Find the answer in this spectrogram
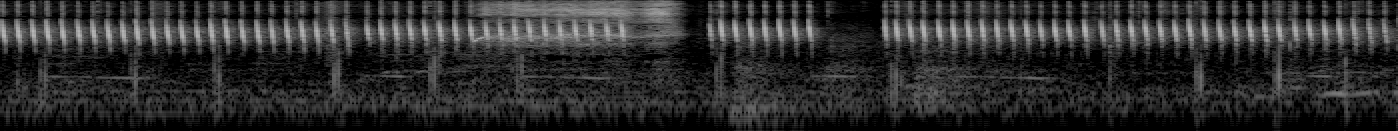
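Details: Bar-winged prinia in long rough-voiced ngebren, rattling out quick high clicks at an even pace, broken by a brief hiss and a short silent gap before the clicking resumes.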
